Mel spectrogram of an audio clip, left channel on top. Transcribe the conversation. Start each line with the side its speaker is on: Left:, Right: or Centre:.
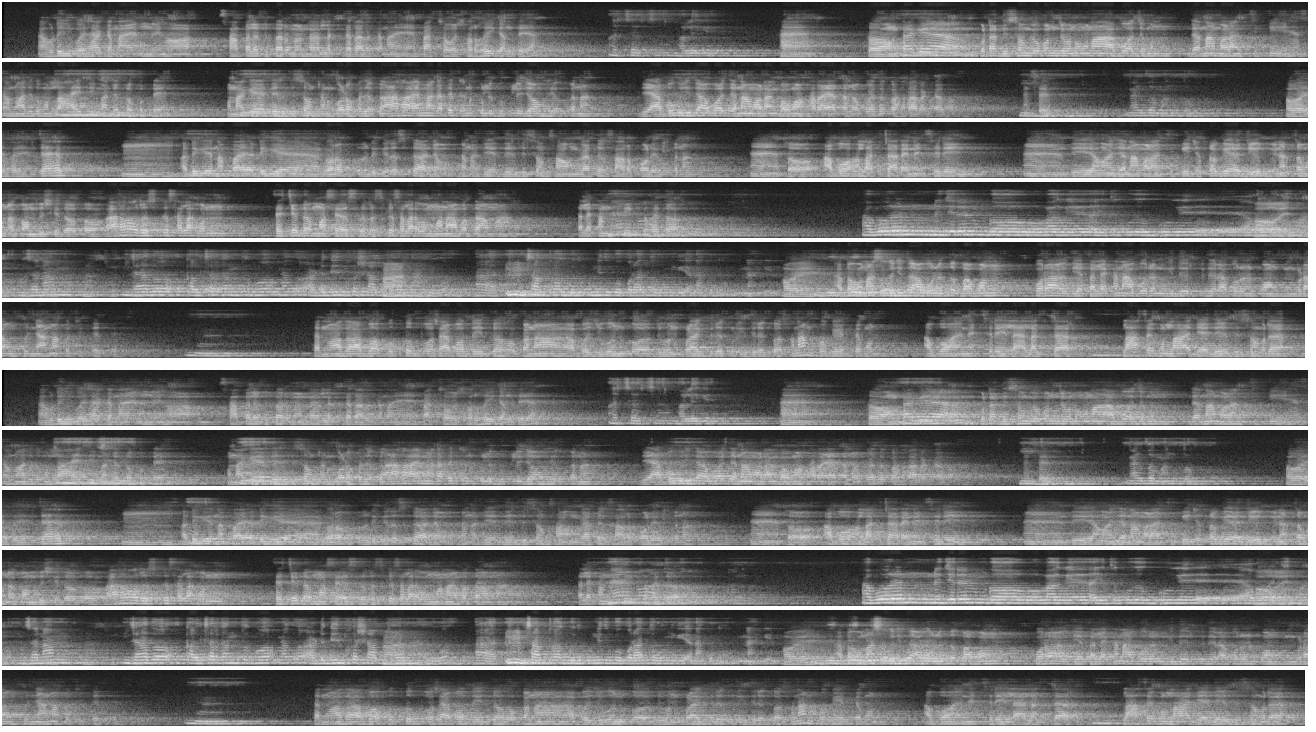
Left: ᱦᱩᱰᱤᱧ ᱵᱚᱭᱦᱟ ᱠᱟᱱᱟᱭ ᱩᱱᱤ ᱦᱚᱸ ᱥᱟᱶᱛᱟᱞᱤ ᱰᱤᱯᱟᱨᱴᱢᱮᱱᱴ ᱨᱮᱱ ᱞᱮᱠᱪᱟᱨᱟᱨ ᱠᱟᱱᱟᱭ <unintelligible> ᱯᱟᱸᱪᱼᱪᱷᱚ ᱵᱚᱪᱷᱚᱨ ᱦᱳᱭ ᱠᱟᱱ ᱛᱟᱭᱟ
Right: ᱟᱪᱪᱷᱟ ᱟᱪᱪᱷᱟ ᱵᱷᱟᱞᱮ ᱜᱮ᱾
Left: ᱦᱮᱸ ᱛᱚ ᱚᱝᱠᱟ
Right: ᱦᱮᱸ
Left: ᱜᱮ ᱜᱚᱴᱟ ᱫᱤᱥ- ᱫᱤᱥᱚᱢ ᱜᱮᱵᱚᱱ ᱡᱮᱢᱚᱱ ᱱᱚᱜ-ᱚ ᱱᱟ ᱟᱵᱚᱣᱟᱜ ᱡᱮᱢᱚᱱ ᱡᱟᱱᱟᱢ ᱟᱲᱟᱝ ᱪᱤᱠᱤ ᱦᱮᱸ ᱚᱱᱟ ᱜᱮ ᱵᱚᱱ ᱞᱟᱦᱟ
Right: ᱦᱮᱸ
Left: ᱤᱫᱤ ᱢᱟ ᱡᱚᱛᱚ ᱠᱚᱛᱮ ᱚᱱᱟ
Right: ᱦᱮᱸ
Left: ᱜᱮ ᱫᱮᱥ ᱫᱤᱥᱚᱢ ᱴᱷᱮᱱ ᱜᱚᱲᱚ ᱠᱷᱚᱡᱚᱜ ᱠᱟᱱᱟ ᱟᱨᱦᱚᱸ ᱟᱭᱢᱟ ᱜᱟᱛᱮ ᱴᱷᱮᱱ ᱠᱩᱞᱤ ᱠᱩᱯᱞᱤ ᱡᱚᱢ ᱦᱳᱭᱳᱜ ᱠᱟᱱᱟ ᱡᱮ ᱟᱵᱚ
Right: ᱦᱩᱸ
Left: ᱜᱮ ᱡᱩᱫᱤ ᱟᱵᱚᱣᱟᱜ ᱡᱟᱱᱟᱢ ᱟᱲᱟᱝ ᱵᱟᱵᱚᱱ ᱦᱟᱨᱟᱭᱟ ᱛᱟᱦᱚᱞᱮ ᱚᱠᱚᱭ ᱫᱚᱠᱚ ᱦᱟᱨᱟ ᱨᱟᱠᱟᱵᱟ᱾
Right: ᱦᱩ
Left: ᱦᱮᱸᱥᱮ
Right: ᱦᱩ ᱦᱩ ᱮᱠᱫᱚᱢ ᱮᱠᱫᱚᱢ
Left: ᱦᱳᱭ ᱦᱳᱭ ᱡᱟᱭᱦᱳᱠ ᱩ ᱟᱹᱰᱤ
Right: ᱦᱮᱸ
Left: ᱜᱮ ᱱᱟᱯᱟᱭ ᱟᱹᱰᱤ ᱟᱹᱰᱤ ᱜᱚᱨᱚᱵᱽ, ᱟᱹᱰᱤᱜᱮ ᱨᱟᱹᱥᱠᱟᱹ ᱟᱡᱚᱢᱚᱜ ᱠᱟᱱᱟ ᱡᱮ ᱫᱮᱥ ᱫᱤᱥᱚᱢ ᱥᱟᱶ ᱜᱟᱛᱮ ᱥᱟᱶ ᱨᱚᱯᱚᱲ ᱦᱳᱭᱳᱜ ᱠᱟᱱᱟ᱾ ᱦᱮᱸ ᱛᱚ ᱟᱵᱚᱣᱟᱜ ᱞᱟᱠᱪᱟᱨ ᱮᱱᱮᱡ ᱥᱮᱨᱮᱧ ᱦᱮᱸ ᱫᱤᱭᱮ ᱦᱚᱜᱼᱚᱭ ᱡᱟᱱᱟᱢ ᱟᱲᱟᱝ ᱪᱤᱠᱤ ᱡᱷᱚᱛᱚᱜᱮ ᱡᱮᱣᱮᱫ ᱢᱮᱱᱟᱜ ᱛᱟᱵᱚᱱᱟ ᱠᱚᱢ ᱵᱮᱥᱤ ᱫᱚ ᱛᱚ ᱟᱨᱦᱚᱸ ᱨᱟᱹᱥᱠᱟᱹ ᱥᱟᱞᱟᱜ ᱵᱚᱱ ᱥᱮᱪᱮᱫᱚᱜ ᱢᱟ ᱥᱮ ᱨᱟᱹᱥᱠᱟᱹ ᱥᱟᱞᱟᱜ ᱵᱚᱱ ᱢᱟᱱᱟᱣ ᱵᱟᱛᱟᱣ ᱢᱟ᱾ ᱛᱟᱦᱚᱞᱮ ᱠᱷᱟᱱ
Right: ᱦᱮᱸ
Left: ᱴᱷᱤᱠ
Right: ᱱᱚᱣᱟ
Left: ᱦᱚᱭᱛᱳ
Right: ᱮᱠᱫᱚᱢ ᱮᱠᱫᱚᱢ᱾ ᱟᱵᱚᱨᱮᱱ ᱱᱤᱡᱮᱨᱮᱱ ᱜᱚ - ᱵᱟᱵᱟ ᱜᱮ ᱟᱭᱩ ᱛᱟᱠᱚ ᱩᱝᱠᱩ ᱜᱮ ᱥᱮ ᱟᱵᱚᱣᱟᱜ
Left: ᱦᱳᱭ ᱦᱳᱭ ᱦᱳᱭ
Right: ᱡᱟᱱᱟᱢ
Left: ᱦᱳᱭ ᱟᱪᱪᱷᱟ ᱟᱪᱪᱷᱟ
Right: ᱡᱟᱦᱟᱸ ᱫᱚ ᱠᱟᱞᱪᱟᱨ ᱠᱟᱱ ᱛᱟᱠᱚᱣᱟ ᱚᱱᱟ ᱫᱚ ᱟᱹᱰᱤ ᱫᱤᱱ ᱠᱷᱚᱱ ᱥᱟᱵ
Left: ᱦᱮᱸ
Right: ᱫᱚᱦᱚ ᱢᱮᱱᱟᱜ
Left: ᱦᱮᱸ
Right: ᱛᱟᱠᱚᱣᱟ ᱟᱨ ᱥᱟᱵ ᱫᱚᱦᱚ ᱟᱹᱜᱩ ᱮᱫᱟᱠᱚ ᱱᱤᱛ ᱫᱚᱠᱚ ᱠᱚᱨᱟᱜ ᱛᱟᱵᱚᱱ ᱜᱮᱭᱟ᱾ ᱚᱱᱟ ᱠᱚᱫᱚ ᱢᱮᱱᱟᱜ ᱜᱮᱭᱟ
Left: ᱦᱳᱭ ᱟᱫᱚ
Right: ᱫᱮᱥ
Left: ᱚᱱᱟ
Right: ᱫᱤᱥᱚᱢ
Left: ᱠᱚᱜᱮ ᱡᱩᱫᱤ
Right: ᱜᱚᱴᱟ
Left: ᱟᱵᱚ ᱱᱤᱛᱚᱜ ᱵᱟᱵᱚᱱ ᱠᱚᱨᱟᱣ ᱤᱫᱤᱭᱟ ᱛᱟᱦᱚᱞᱮ ᱠᱷᱟᱱ ᱟᱵᱚᱨᱮᱱ ᱜᱤᱫᱟᱹᱨ ᱯᱤᱫᱟᱹᱨ ᱟᱵᱚᱨᱮᱱ ᱯᱚᱝᱼ ᱯᱚᱝᱲᱟ ᱩᱱᱠᱩ ᱧᱟᱢᱟ ᱠᱚ ᱪᱤᱠᱟᱹᱛᱮ
Right: ᱦᱮᱸ
Left: ᱱᱚᱣᱟ ᱫᱚ ᱟᱵᱚᱣᱟᱜ ᱠᱚᱨᱛᱚᱵᱽᱵᱚ ᱥᱮ ᱟᱵᱚᱣᱟᱜ ᱫᱟᱹᱭᱤᱛᱛᱚ ᱠᱟᱱᱟ᱾ ᱟᱵᱚ ᱡᱩᱣᱟᱹᱱ ᱠᱚ ᱡᱩᱣᱟᱹᱱ ᱠᱚᱲᱟ ᱜᱤᱫᱽᱨᱟᱹ ᱠᱩᱲᱤ ᱜᱤᱫᱽᱨᱟᱹ ᱠᱚ ᱥᱟᱱᱟᱢ ᱠᱚ ᱟᱵᱚᱣᱟᱜ ᱮᱱᱮᱡ ᱥᱮᱨᱮᱧ ᱞᱟᱭᱼᱞᱟᱠᱪᱟᱨ
Right: ᱦᱮᱸ
Left: ᱞᱟᱦᱟ ᱥᱮᱫ ᱵᱚᱱ ᱞᱟᱦᱟ ᱤᱫ ᱫᱮᱥ ᱫᱤᱥᱚᱢ ᱨᱮ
